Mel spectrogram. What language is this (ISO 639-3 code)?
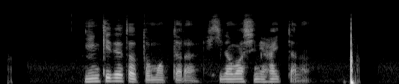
jpn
